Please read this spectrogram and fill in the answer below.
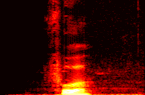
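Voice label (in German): "fuhr", German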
